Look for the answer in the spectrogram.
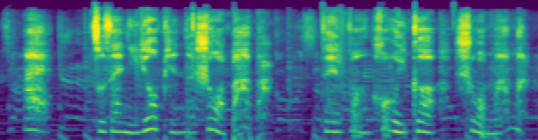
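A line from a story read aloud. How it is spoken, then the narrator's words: Soft whisper in ear. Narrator (Chinese): 女孩在男孩的耳边小声说道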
